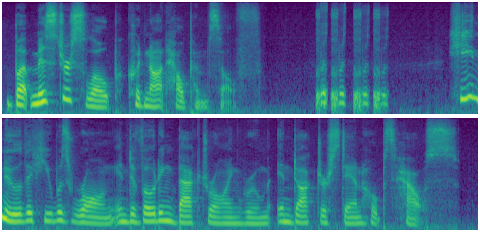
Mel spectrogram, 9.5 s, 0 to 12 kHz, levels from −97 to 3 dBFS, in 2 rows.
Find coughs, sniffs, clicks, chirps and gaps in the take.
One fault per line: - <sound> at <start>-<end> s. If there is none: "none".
- laugh at 3.1-3.9 s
